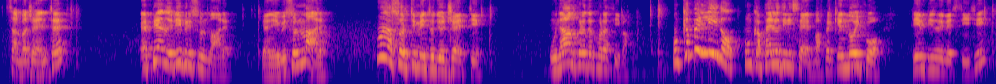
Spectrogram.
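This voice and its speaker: A man's voice: sits high, very animated, a little fast, sharp tone, echoey room, slight background noise. A man playing a video game, chatting playfully and reading the game's text aloud. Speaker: gamer. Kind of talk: Let's Play commentary.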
